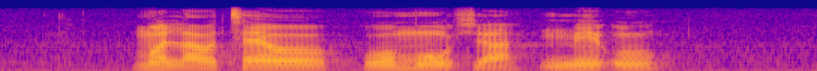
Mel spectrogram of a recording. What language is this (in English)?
Northern Sotho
